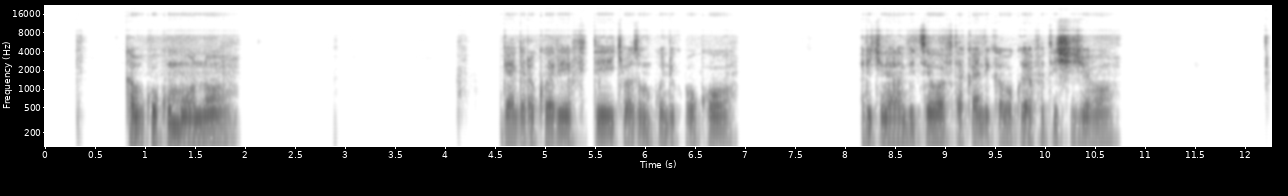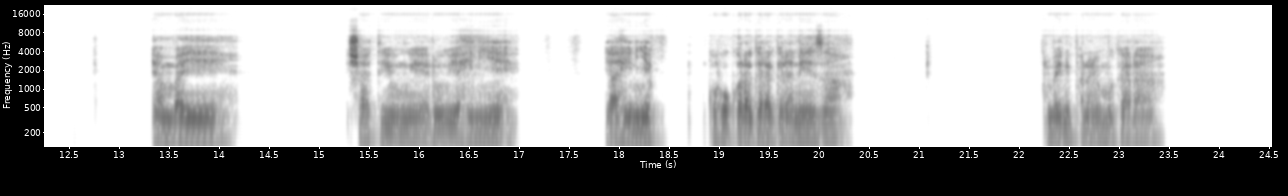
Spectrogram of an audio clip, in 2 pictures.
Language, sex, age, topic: Kinyarwanda, male, 18-24, health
